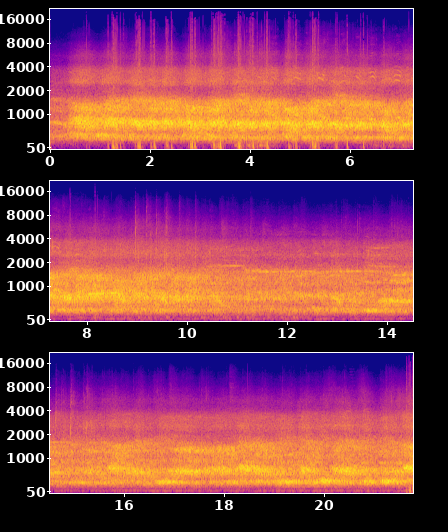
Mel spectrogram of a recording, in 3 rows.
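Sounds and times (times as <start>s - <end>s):
rapid chanting in Vienna: 0.0s - 21.7s.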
